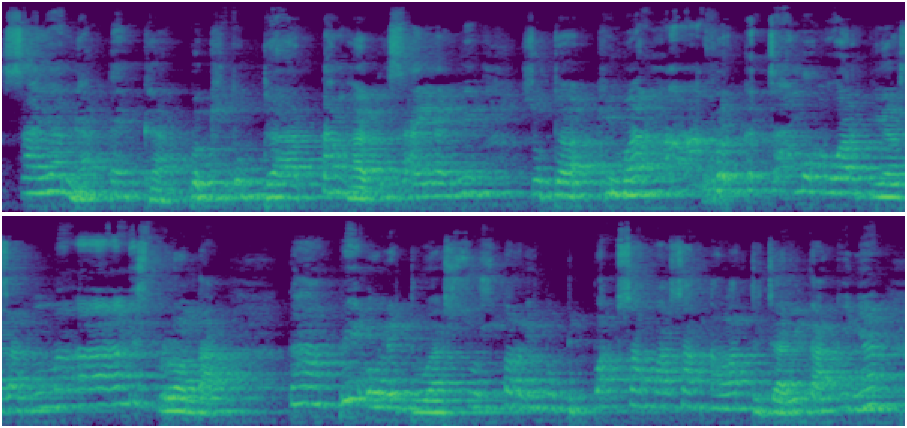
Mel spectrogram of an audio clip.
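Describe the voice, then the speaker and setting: A woman's voice: a little high, moderate pace. A woman preaching at a church prayer meeting, retelling a story with emotion and often addressing her listeners directly. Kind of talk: sermon with a retold story. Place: church hall. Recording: echoey church hall, long reverb.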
